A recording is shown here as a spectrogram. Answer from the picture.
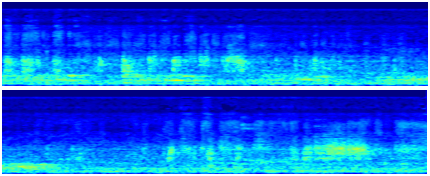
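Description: Low-pitched bird calls repeating several times in the background, over soft scratching strokes of a cotton bud rubbing charcoal shading on paper.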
